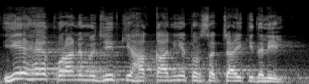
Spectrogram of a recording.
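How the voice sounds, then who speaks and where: A man's voice: high-pitched, expressive, slight background noise. A man giving a Friday sermon, who keeps putting rhetorical questions to the congregation and repeats key words for emphasis. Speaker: preacher. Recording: echoey hall with long reverb.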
